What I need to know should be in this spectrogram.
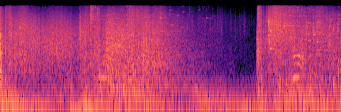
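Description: Fire roars after an explosion.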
